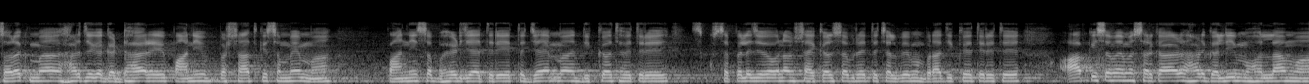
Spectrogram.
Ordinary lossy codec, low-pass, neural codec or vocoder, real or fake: none; 7.2 kHz; none; real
